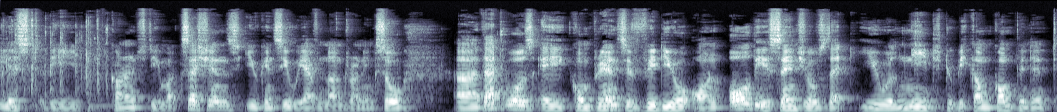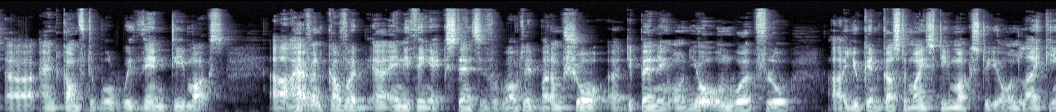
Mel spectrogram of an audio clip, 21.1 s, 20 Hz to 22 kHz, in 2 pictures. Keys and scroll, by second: 0.0-1.4 typing, 4.8 ctrl+l.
